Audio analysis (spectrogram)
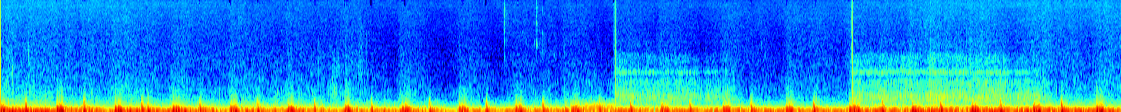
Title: ASMR Left~Center~Right Around You , heartbeat Sounds ❤️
